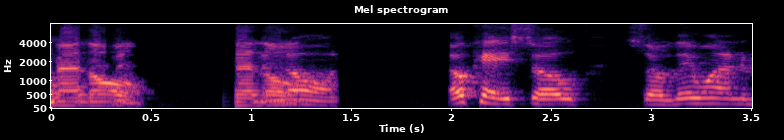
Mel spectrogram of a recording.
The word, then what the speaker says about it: Manon: I don't know how you pronounce it. Mignon. Manon.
